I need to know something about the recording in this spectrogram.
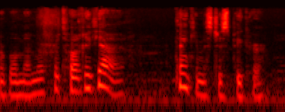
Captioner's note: speaking French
